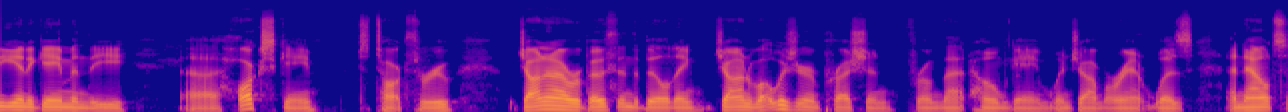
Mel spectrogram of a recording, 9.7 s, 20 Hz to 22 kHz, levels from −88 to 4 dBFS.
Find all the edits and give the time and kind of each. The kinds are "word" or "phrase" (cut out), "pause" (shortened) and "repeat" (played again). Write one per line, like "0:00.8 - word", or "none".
none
